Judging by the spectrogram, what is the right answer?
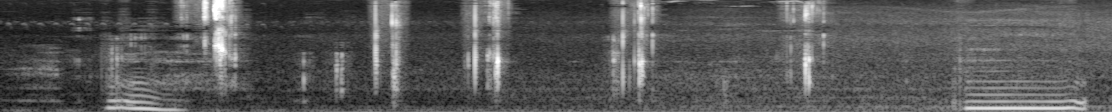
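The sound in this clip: Someone chews food that contains cheese, producing a series of irregular soft crunches and wet clicks, with a brief voiced murmur near the start and another near the end.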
